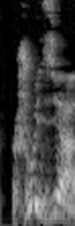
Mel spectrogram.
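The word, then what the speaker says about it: 儒家: Жудзя, да, интересно. Наверное, мало кто об этом слышал, но вообще есть такая школа, которая называется конфуцианство. Или школа ученых. Ну вот Жудзя, она вот так вот по-китайски произносится.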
